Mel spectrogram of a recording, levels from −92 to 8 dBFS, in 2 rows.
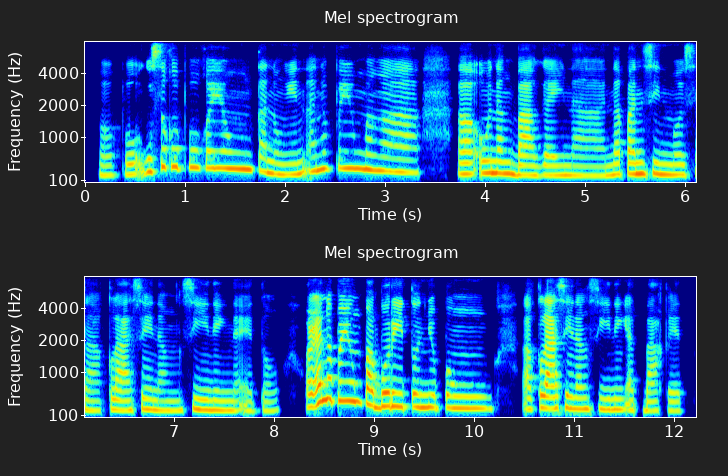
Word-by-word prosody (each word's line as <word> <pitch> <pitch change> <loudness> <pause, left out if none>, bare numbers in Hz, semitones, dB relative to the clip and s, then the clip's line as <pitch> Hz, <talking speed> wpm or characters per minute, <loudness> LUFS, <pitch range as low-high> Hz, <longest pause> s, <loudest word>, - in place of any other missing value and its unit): Opo. 205 +2 -7
Gusto 275 +8 +6
ko 385 - +1
po 370 -1 -2
kayong 345 -2 +2
tanungin, 235 -2 -2
ano 315 +4 0
po 360 - -12
'yong 345 -1 +2
mga, 300 -3 +1 0.7
ah, 230 0 +1
unang 245 -2 +3
bagay 200 -1 -2
na 195 -1 -6
napansin 225 +2 +1
mo 215 0 -3
sa 200 -1 -6
klase 210 +1 -2
ng 200 0 -5
sining 205 -2 -1
na 195 - -8
ito? 190 +2 -14 0.2
Or 270 - +3
ano 405 +8 +7
po 405 - +4
'yong 395 -1 +4
paborito 280 -2 +3
niyo 260 -1 +1
pong, 245 -2 -2 0.3
ah, 225 0 -6
klase 245 0 +4
ng 230 0 -1
sining 220 -1 -3
at 205 - -16
bakit? 195 -1 -8
230 Hz, 170 wpm, -22 LUFS, 205-275 Hz, 0.7 s, ano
